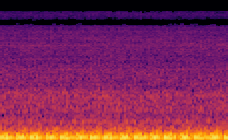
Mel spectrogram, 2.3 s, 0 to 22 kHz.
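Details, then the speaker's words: 1983 VW Rabbit GTI MK1 with VR6 swap, new Walbro 255 inline fuel pump, at idle: steady low rumble with even pulses, no pump whine or buzz; pump barely audible, no leaks. "and you can hear the pump it quiet you barely hear it like you got to listen for it"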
